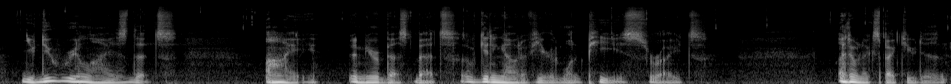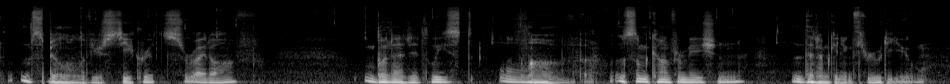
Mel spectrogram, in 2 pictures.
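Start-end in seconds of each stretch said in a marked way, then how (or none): 8.4-18.8 flirtatious, teasing tone in a deep voice. A demon at a private sale talks to a stubborn captive, flirty, deep voice. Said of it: "[ASMR] Demon Gets A Private Sale... [M4A] [Enemies to ???] [Flirty] (uploaded 2025) / [ASMR] Demon Gets A Private Sale... [M4A] [Enemies to ???] [Flirty] (uploaded 2025) / #asmrroleplay #deepvoice #su".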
